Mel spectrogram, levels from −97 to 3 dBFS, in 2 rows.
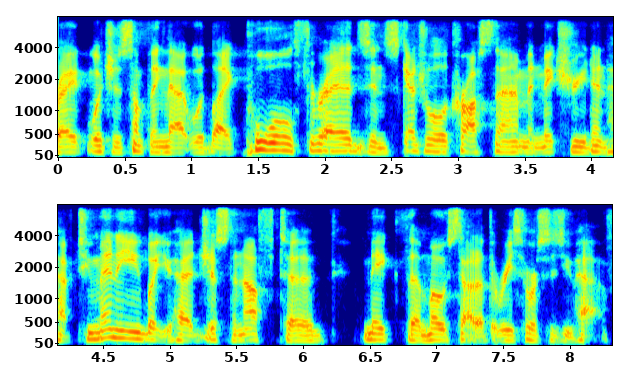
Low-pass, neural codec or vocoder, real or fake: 7.2 kHz; vocoder, 22.05 kHz, 80 mel bands, WaveNeXt; fake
